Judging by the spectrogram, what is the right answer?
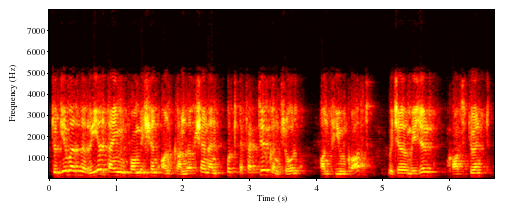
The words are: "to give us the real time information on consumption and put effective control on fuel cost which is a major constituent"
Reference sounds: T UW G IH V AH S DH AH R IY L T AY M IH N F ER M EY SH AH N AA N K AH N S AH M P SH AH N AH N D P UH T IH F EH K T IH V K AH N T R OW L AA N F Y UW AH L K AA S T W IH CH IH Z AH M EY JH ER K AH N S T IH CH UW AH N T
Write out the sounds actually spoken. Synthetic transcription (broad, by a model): T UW G IH V AH S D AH R IY L T AY M IH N F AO M EY SH AH N AA N K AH N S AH M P SH AH N AH N D P UH T IH F EH K T IH V K AH N T R OW L AA N F Y UW L K AA S T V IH CH IH Z AH M EY JH ER K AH N S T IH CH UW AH N T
